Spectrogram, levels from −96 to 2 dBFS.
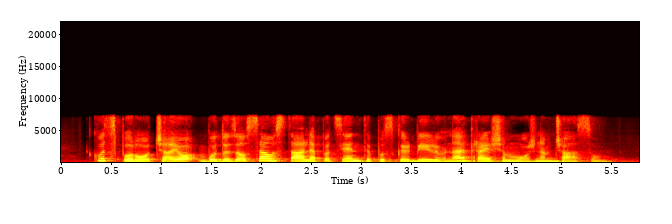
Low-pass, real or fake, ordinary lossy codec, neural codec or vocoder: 7.2 kHz; fake; none; codec, 16 kHz, 1 kbps, X-Codec, HuBERT features, trained on LibriSpeech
